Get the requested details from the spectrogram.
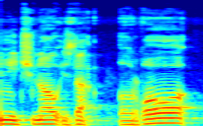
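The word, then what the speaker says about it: راء: For now, all you need to know is that ra is pronounced with a full mouth.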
